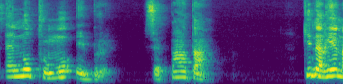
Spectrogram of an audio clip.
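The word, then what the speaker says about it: פתה: » Ici, le terme « séduit », c'est le mot hébreu « pata ». Pata qui s'écrit P-A-T-H-A-H.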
